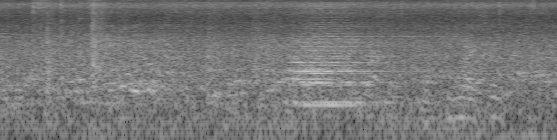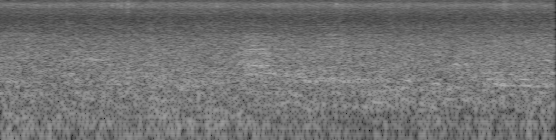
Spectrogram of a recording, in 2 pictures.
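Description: Train passing through Dombivli station with a horn blast near the start, rail rumble and crowd noise from the busy platform throughout, and voices talking in the background.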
